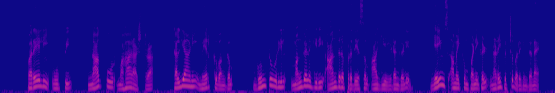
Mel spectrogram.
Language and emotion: Tamil, neutral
